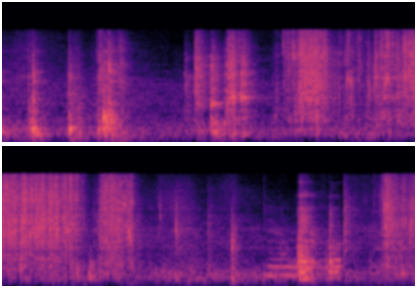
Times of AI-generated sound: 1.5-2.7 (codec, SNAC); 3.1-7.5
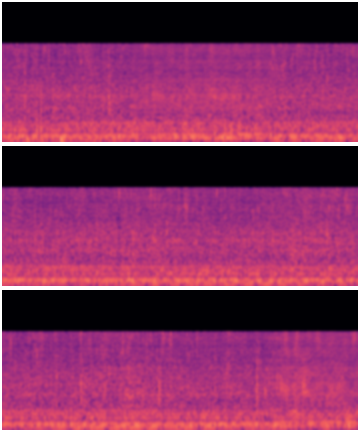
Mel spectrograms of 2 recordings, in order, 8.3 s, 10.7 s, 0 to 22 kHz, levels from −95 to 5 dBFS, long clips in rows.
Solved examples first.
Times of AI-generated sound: 1.3-2.7 (vocoder, HiFi-GAN); 9.9-10.7

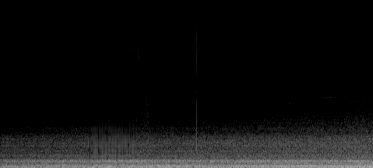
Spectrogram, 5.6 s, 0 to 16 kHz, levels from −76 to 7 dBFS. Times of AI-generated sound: 1.3-2.0 (vocoder, BigVGAN v2)

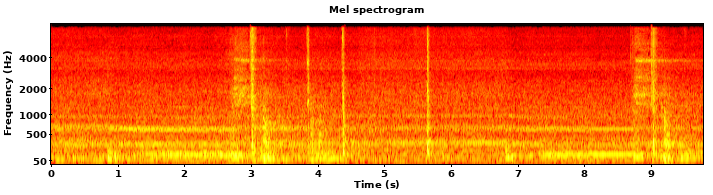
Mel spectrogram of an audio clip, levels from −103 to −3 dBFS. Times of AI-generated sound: 0.0-8.1 (vocoder, Vocos); 9.3-9.8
